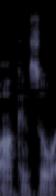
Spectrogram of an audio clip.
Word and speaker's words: Arkansas: give up Arkansas instead nailed it again second time in less than a minute got it I've got it now I've got to say it right loads of times while they're still alive to make up for the people times I got it wrong in the first five episodes I'm sorry but to be fair like I don't know how you get that from how it's spelt but whatever well we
